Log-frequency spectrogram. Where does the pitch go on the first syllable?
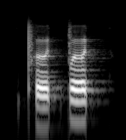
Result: low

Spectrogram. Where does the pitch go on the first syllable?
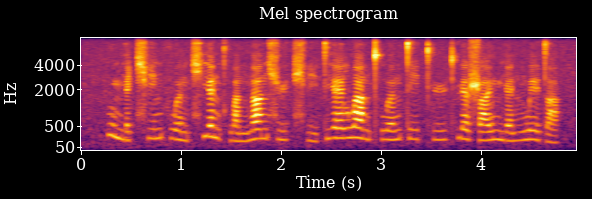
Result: falling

